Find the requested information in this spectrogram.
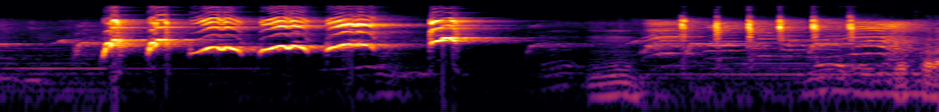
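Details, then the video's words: A red-eyed kuwu bird calls loudly with a rapid run of five or six harsh, ringing squawks, then a burst of sharp clicking and chattering with fainter voices in the background. "Burung kuwu mata merah suara keras"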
